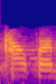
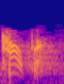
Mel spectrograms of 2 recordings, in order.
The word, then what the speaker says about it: Cowper: Now, I know some people pronounce it Cooper, some pronounce it Cowper, but his name is William Cowper.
